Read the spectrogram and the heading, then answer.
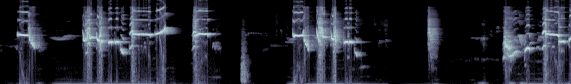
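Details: Loud fighting song from an Oriental magpie-robin, sung in bursts of sharp clicks, rich whistles and warbled phrases separated by short pauses, with a faint low hum in the background.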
